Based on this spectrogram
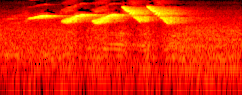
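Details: Tui tui fibra song of a caged double-collared seedeater, the training style: one rapid phrase of about five bright, high whistled notes, each sliding downward, in quiet surroundings.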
